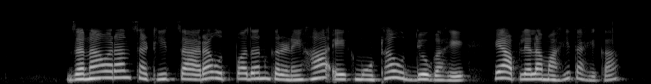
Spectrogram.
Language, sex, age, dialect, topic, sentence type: Marathi, female, 36-40, Standard Marathi, agriculture, statement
